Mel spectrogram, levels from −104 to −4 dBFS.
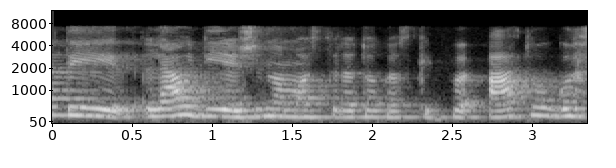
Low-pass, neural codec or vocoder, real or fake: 7.2 kHz; none; real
